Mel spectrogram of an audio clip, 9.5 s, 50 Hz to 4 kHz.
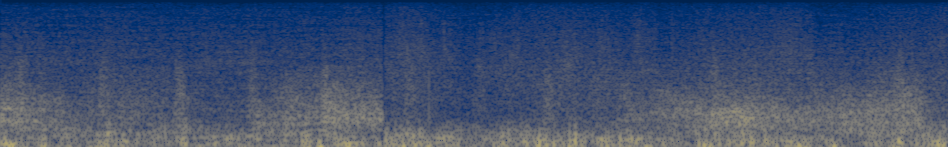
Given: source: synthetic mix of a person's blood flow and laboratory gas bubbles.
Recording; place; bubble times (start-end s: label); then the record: Doppler ultrasound of blood flow; subclavian vein
1.59-1.70 s: bubbles
From the record:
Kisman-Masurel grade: 111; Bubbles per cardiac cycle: 1 to 2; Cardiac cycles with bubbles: 1 to 10%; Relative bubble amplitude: barely perceptible (0.100 to 0.250); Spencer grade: 1 (occasional bubble signal discernible with the cardiac motion signal, with majority of cardiac periods free of bubbles); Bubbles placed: anywhere in the cardiac cycle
